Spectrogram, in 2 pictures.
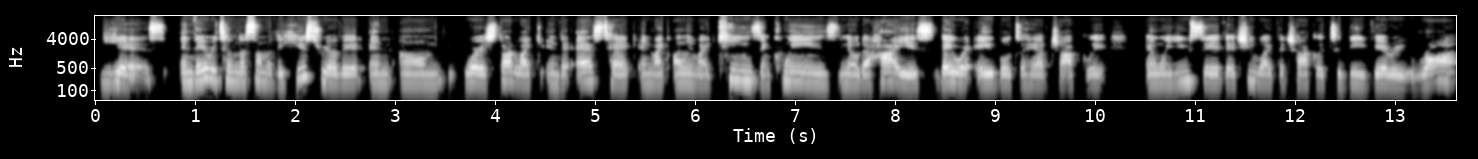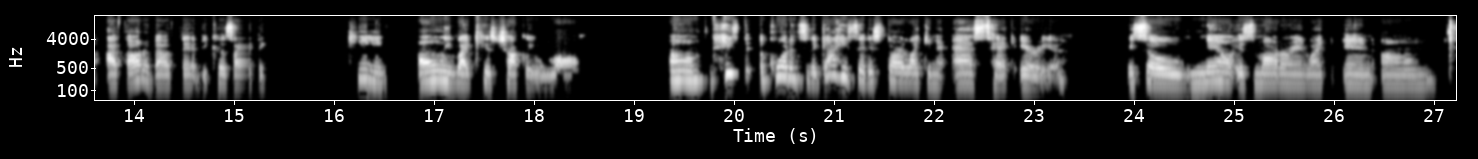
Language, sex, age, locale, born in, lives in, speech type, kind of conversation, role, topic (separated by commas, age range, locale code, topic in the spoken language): English, female, 35-39, en-US, United States, United States, conversation, unstructured, none, Would you rather live in a world without chocolate or in a world without coffee?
